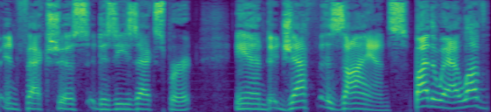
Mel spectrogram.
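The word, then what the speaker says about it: Zients: disease expert and jeff zions by the way i love that uh his name rhymes with science jeff zions the white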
